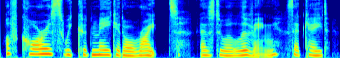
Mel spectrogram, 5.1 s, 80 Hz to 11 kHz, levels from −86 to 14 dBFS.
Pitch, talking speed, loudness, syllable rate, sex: 215 Hz, 165 wpm, -18 LUFS, 3.9 syllables/s, female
